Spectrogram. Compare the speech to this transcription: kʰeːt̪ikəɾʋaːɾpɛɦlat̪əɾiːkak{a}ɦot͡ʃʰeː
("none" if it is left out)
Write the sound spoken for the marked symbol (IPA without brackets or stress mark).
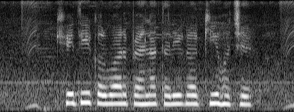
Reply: i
